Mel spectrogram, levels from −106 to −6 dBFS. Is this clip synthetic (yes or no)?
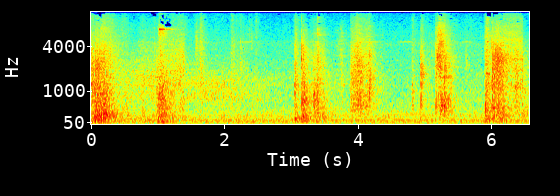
no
